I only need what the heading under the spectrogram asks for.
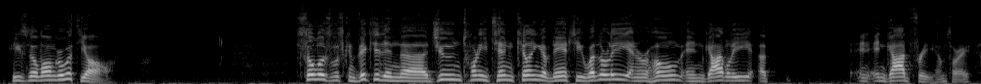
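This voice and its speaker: Podcast host, male, slightly high voice, reads headlines then goes blunt and sarcastic; dry close mic. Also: no echo. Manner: reads news stories aloud, then adds blunt sarcastic commentary; stumbles and corrects himself while reading. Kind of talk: reading news and commenting.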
